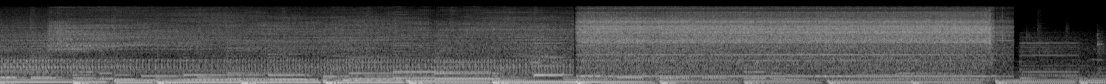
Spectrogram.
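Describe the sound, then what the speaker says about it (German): A power tool grinding and drilling metal whines steadily and loudly with a pulsing low rumble, close up, shifting pitch partway through before briefly stopping near the end. "Dann tun wir das Ganze verschleifen und bohren."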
